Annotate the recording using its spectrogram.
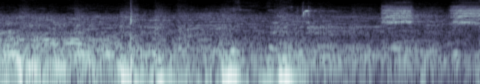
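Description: A volleyball struck by a player's hand: one sharp smack about a third of the way in, over crowd noise.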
